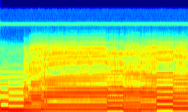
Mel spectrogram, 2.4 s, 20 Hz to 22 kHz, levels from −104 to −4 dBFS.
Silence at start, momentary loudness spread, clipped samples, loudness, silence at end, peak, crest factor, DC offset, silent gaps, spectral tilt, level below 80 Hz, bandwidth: 0 s; 1 LU; under 0.1%; -15 LUFS; 0 s; -6 dBFS; 8 dB; under 0.1%; none; -6.5 dB/octave; -48 dBFS; 9.6 kHz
